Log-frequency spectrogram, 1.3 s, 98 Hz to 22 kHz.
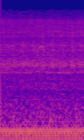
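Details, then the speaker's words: Reinstalled 2000 Camaro 3.8L V6 at idle: steady low idle with fast light tapping; owner rules out lifter tick since it fades at high RPM with good oil pressure, suspects a damaged front crank pulley; not confirmed. "it's not the valve train that was the first thing I thought lifter tick but since it goes away with a high RPM I don't think it's that and I have consistently good oil pressure"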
